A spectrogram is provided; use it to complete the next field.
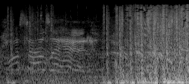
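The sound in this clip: An assault rifle fitted with an extended barrel fires in a video game. A voice speaks first, then a rapid burst of gunshots takes over, growing louder to the end.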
